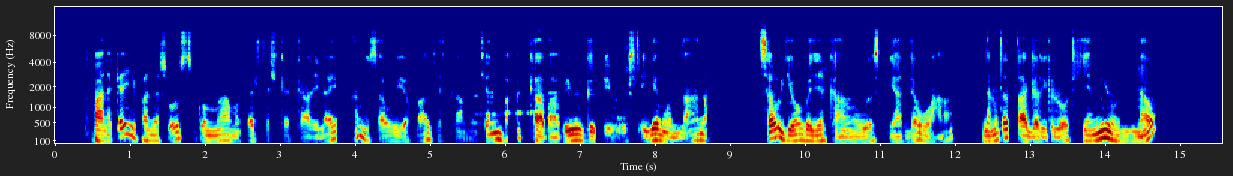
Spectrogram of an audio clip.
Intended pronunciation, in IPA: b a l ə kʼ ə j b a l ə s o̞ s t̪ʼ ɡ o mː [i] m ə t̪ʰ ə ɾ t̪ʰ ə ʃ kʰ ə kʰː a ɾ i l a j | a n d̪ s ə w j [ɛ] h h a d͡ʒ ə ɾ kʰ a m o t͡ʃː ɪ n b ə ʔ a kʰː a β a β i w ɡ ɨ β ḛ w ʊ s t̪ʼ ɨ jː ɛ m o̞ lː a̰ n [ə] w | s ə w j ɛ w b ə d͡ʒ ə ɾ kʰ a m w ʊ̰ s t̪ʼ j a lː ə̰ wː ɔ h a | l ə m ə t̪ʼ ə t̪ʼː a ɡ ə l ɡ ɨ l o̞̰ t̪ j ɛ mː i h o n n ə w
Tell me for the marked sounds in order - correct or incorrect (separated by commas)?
incorrect, correct, correct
